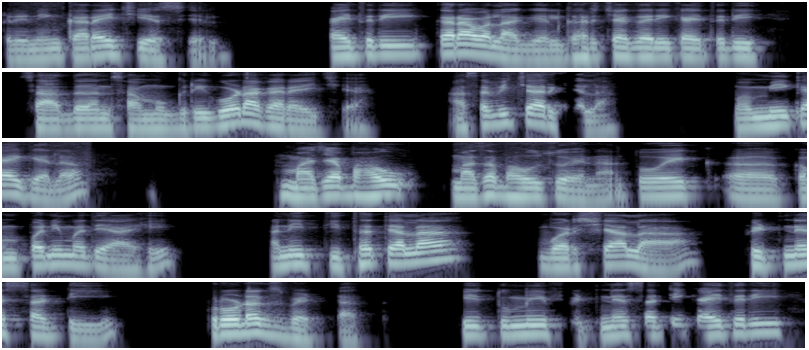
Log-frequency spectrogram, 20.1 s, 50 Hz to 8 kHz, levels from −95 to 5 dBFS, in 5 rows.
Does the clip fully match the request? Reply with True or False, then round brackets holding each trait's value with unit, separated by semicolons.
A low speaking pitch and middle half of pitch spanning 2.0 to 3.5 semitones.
False (125 Hz; 4.0 semitones)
